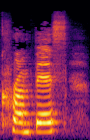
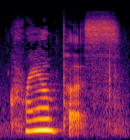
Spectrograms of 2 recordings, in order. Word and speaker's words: Krampus: And the lovely Gisela sent me a pop figure of Krumpus, which, or is it Krampus? Krampus? Krampus. I'm saying it wrong.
